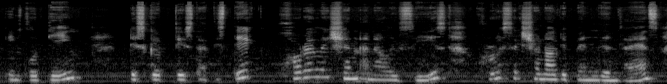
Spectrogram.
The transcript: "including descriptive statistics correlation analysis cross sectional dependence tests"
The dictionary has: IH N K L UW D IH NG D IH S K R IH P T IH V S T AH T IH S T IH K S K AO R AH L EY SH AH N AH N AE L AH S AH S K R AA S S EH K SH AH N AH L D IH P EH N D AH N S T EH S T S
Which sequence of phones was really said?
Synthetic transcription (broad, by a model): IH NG K L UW D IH NG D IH S K R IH P T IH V S T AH T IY S T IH K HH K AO R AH L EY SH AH N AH N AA L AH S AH S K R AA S S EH K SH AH N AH L D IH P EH N D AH N T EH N S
